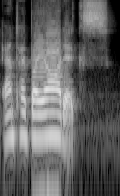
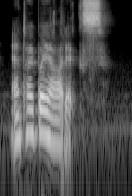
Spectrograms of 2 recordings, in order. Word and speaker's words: antibiotics: The stress is actually near the end. Antibiotics, otics, the second to the last, antibiotics. Because it has so many syllables. So, antibiotics.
